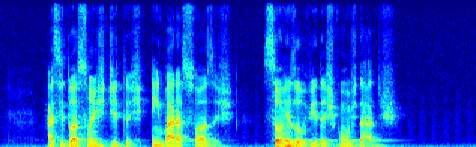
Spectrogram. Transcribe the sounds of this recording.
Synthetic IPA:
ɐssit̪uasõj̃zd͡ʒit̪ɐsẽj̃baɾasɔzɐs | sɐ̃w̃ɦezowvid̪ɐskõw̃ʊzd̪a̰d̪ʊs

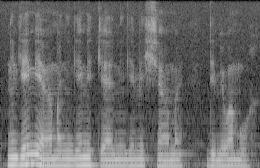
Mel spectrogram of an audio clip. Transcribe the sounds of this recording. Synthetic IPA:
nĩŋɡemĩãmãnĩŋɡemikɛnĩŋɡemiʃãmã | nd̪imiwamua

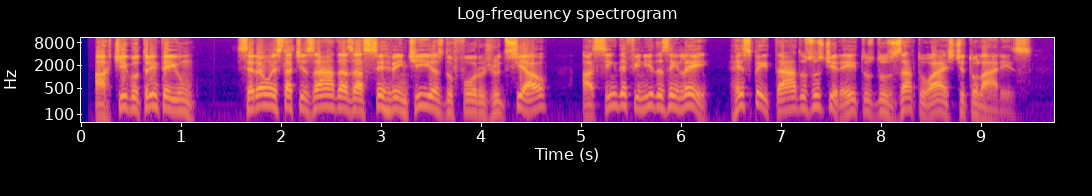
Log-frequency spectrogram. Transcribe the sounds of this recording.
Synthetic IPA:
a̰ɾt͡ʃiɡʊt̪ɾĩnt̪ejũ | seɾɐ̃w̃est̪at͡ʃizad̪ɐzɐsːeɾvẽnt͡ʃiɐzd̪ʊfoɾʊʒud͡ʒisiaw | asĩd̪efinid̪ɐzẽj̃lej | hespejt̪ad̪ʊzʊzd͡ʒiɾejt̪ʊzd̪ʊzat̪uajst͡ʃit̪ula̰ɾɪ̰s

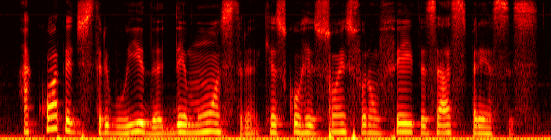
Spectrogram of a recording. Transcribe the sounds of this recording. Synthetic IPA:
ɐkɔpjɐd͡ʒist̪ɾibuid̪ɐd̪emõst̪ɾɐ̰kɪɐskoɦesõj̃sfoɾɐ̃w̃fejt̪ɐzaːspɾɛsɐs

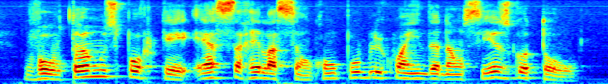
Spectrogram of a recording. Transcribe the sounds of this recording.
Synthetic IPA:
vowt̪ɐ̃mʊspoɾkeʔɛsɐʁelasɐ̃w̃kõʊpublikʊaĩnd̪ɐnɐ̃w̃sɪezɡot̪ow

